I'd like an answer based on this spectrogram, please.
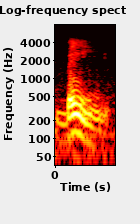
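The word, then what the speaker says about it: בֵּן: young animal the word translated cult is b-e-n pronounced Bane and is the same word translated by our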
